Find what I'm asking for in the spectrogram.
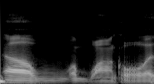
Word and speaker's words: Wankel: Wankel.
